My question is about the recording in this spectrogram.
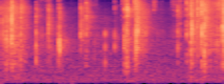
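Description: Soft plastic pack of Dude Wipes crinkling and rustling as it is picked up and handled, in a run of short, irregular crackles.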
